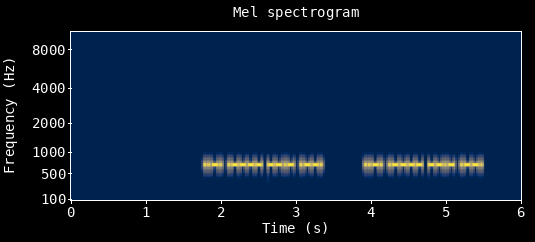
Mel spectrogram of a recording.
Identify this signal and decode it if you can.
Morse code, heard as a keyed tone, about 46 wpm, 700 Hz. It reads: F1QP F1QP
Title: DXCC-100 Call Signs - 4 Characters - Repeated 2x - 45wpm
